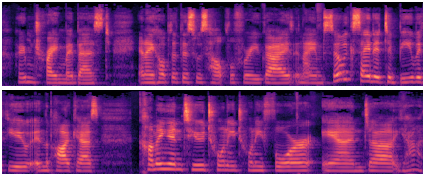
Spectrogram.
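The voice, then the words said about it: Sick-sounding voice. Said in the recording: “I hope my voice doesn't sound too sick ... I sound super sick”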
